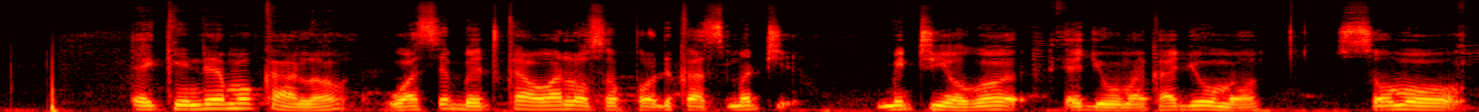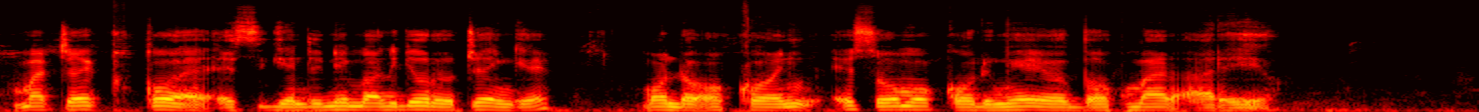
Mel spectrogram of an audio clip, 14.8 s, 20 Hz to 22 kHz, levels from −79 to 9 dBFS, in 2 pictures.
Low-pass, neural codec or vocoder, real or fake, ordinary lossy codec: none; codec, 44.1 kHz, 3.4 kbps, Pupu-Codec; fake; none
